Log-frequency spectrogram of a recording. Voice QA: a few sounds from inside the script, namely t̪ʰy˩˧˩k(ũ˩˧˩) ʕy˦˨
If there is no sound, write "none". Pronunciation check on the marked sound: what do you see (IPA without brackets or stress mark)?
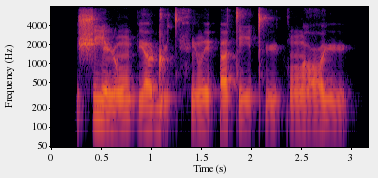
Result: õ˩˧˩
